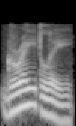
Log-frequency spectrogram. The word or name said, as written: greatly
